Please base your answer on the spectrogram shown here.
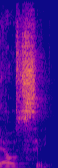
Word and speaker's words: Elci: Elci ou Elzi que pronuncia? Eu falei Elci.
